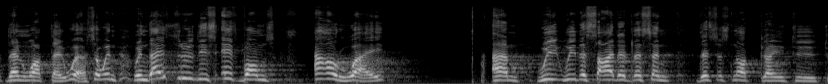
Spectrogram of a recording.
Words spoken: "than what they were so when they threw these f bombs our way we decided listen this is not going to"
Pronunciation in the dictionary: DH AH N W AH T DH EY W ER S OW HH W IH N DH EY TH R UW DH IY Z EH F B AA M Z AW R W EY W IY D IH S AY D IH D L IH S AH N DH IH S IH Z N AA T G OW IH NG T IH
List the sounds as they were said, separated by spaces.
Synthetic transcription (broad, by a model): DH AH N W AH T DH EY W ER S OW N W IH N DH EY TH R UW DH IY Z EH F B AA M Z AW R W EY W IY D IH S AY D IH D L IH S AH N DH IH S IH Z N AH T G OW IH NG T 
